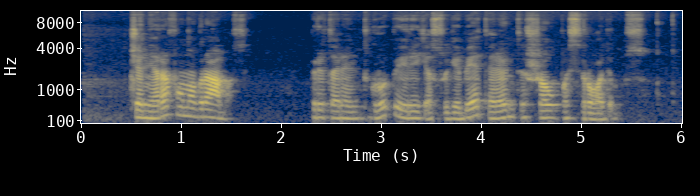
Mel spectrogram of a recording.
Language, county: Lithuanian, Vilnius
